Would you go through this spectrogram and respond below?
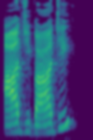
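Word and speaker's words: argy-bargy: Argy bargy. So it's really hard on the A and the R.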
